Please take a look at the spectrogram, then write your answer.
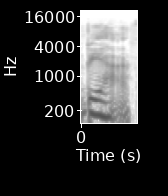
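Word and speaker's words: Beyhive: You know it's spelled B-E-Y. – I know, but it's Beehive.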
